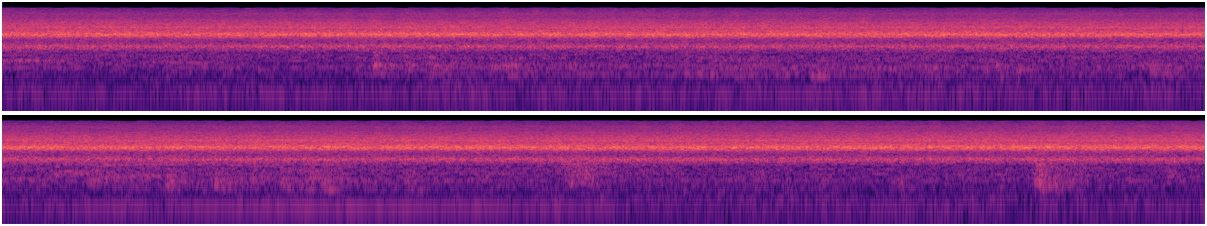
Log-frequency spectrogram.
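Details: Cicadas calling in Ubon Ratchathani, Thailand, a continuous piercing buzz at constant volume, dense and hiss-like, with a couple of faint soft ticks in the background near the end.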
